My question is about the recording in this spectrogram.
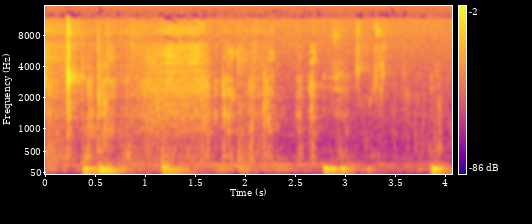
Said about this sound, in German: Naja, aber halt man hört halt nicht gerne, man hört halt nicht gerne Podcast irgendwie, wo jemand kaut oder jemand isst oder so. Also gehst du gerade mit gutem Beispiel voran.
